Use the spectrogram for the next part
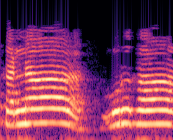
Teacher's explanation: தூரத்துல இருக்கும்போது கண்ணா முருகா, அப்ப இந்த அளபடையானது நீண்டு ஒலிக்கும்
